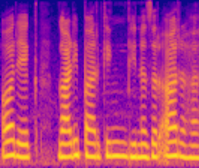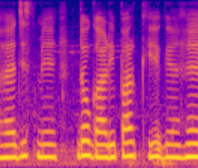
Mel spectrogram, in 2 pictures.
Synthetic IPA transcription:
ɔːɾeːk | ɡaːɽipaːɾkɪ̃ŋɡbʱinɐzəɾaːɾɐɦaɦɛd͡ʒɪsmẽd̪oːɡaːɽipaːɾkːijeɡɐeɦɛ̃ː

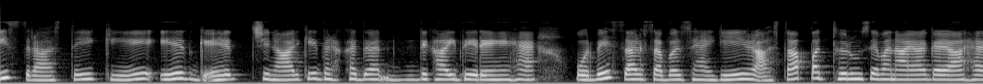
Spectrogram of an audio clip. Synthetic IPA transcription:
ɪsɾaːst̪ekeɪd̪ɡɪt̪̚t͡ʃɪnaːɾked̪ʰ | d̪ɪkʰaːid̪eːɾɐɦeɦɛ̃ː | ɔːɾʋesɐɾsɐbəzɦɛ̃jeɾaːst̪apɐt̪ʰːəɾõsebɐnaːjaɡɐjaɦɛː

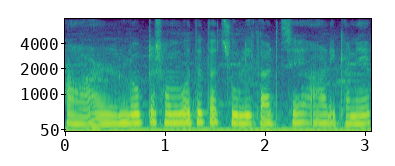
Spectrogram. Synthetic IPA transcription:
aɾlok̚ʈaʃɔmbot̪et̪aɾt͡ɕulikaʈt͡ɕʰeaɾekʰane

